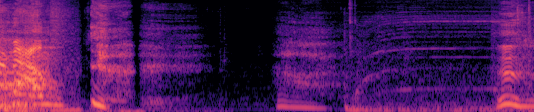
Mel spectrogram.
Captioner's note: panting; gasping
